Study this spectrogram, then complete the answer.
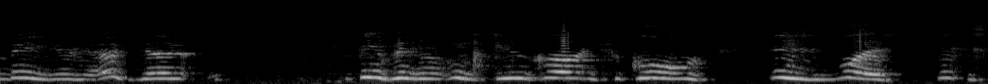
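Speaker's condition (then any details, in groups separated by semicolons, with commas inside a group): Cerebral palsy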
